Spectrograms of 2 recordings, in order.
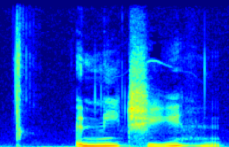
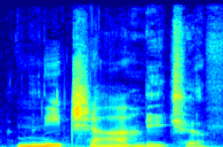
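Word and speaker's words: Nietzsche: the dark side I guess of people um Nichi is that how you say his name nietzsa okay the philosopher um who basically said our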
